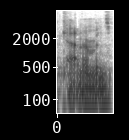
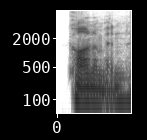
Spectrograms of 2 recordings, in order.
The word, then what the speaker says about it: Kahneman: sure it's in Daniel caterman's book Daniel Kahneman Kahneman is how you say it and I finally learned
